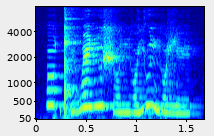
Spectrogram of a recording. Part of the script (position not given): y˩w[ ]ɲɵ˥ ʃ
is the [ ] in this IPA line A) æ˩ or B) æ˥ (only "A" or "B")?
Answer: B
